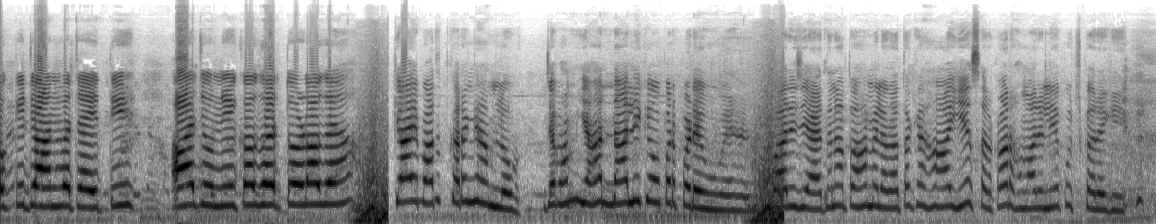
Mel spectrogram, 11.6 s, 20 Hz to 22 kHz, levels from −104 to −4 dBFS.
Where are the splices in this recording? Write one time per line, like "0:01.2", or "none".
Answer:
0:03.5
0:07.6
